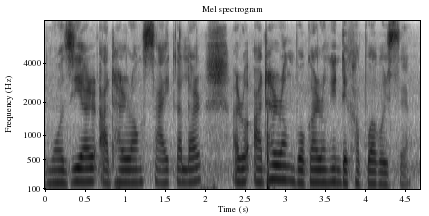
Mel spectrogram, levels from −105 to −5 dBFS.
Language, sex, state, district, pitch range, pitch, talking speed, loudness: Assamese, female, Assam, Kamrup Metropolitan, 165-180 Hz, 170 Hz, 165 wpm, -15 LUFS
